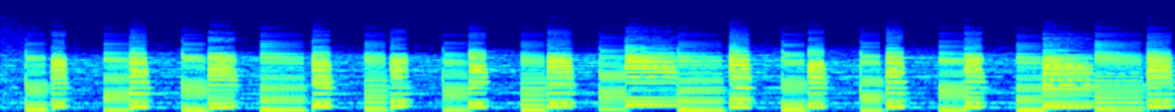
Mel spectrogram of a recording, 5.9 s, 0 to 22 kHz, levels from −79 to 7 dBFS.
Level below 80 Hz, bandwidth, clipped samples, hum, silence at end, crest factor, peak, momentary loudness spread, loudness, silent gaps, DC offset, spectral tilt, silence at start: -40 dBFS; 11 kHz; under 0.1%; none; 0 s; 18 dB; -4 dBFS; 4 LU; -22 LUFS; none; under 0.1%; -5.5 dB/octave; 0 s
